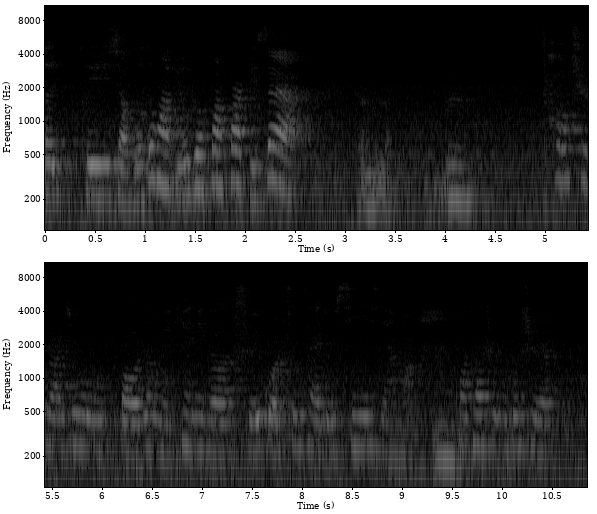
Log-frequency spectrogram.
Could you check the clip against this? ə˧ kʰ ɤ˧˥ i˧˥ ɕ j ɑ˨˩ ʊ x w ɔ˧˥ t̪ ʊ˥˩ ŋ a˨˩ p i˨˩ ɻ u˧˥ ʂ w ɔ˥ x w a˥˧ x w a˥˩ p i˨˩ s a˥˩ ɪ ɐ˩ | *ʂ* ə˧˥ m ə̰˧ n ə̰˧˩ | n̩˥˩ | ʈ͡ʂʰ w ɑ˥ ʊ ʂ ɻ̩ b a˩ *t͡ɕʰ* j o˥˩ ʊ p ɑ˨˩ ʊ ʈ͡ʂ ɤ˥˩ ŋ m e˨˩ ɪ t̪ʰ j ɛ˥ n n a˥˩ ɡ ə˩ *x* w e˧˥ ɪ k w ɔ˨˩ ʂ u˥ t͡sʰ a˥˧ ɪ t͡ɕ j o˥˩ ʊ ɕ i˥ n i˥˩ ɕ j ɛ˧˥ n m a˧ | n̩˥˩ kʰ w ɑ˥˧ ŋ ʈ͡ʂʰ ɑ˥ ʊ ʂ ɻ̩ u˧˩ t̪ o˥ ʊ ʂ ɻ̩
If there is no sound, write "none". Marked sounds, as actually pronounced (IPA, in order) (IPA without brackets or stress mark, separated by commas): ʂ, t͡ɕ, ʂ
